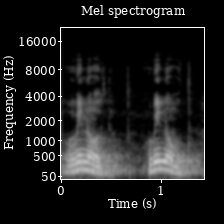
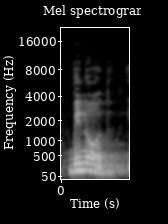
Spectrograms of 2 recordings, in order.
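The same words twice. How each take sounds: First: विनोद, a proper v sound; correct pronunciation. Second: विनोद with a b sound, as "बिनोद"; विनोद, b वाला गलत; wrong pronunciation. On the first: (सही उच्चारण: विनोद, व स्पष्ट) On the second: (गलत उच्चारण: विनोद, "बिनोद" जैसा) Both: Shown as a demonstration. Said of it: "ये विनोद नहीं".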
